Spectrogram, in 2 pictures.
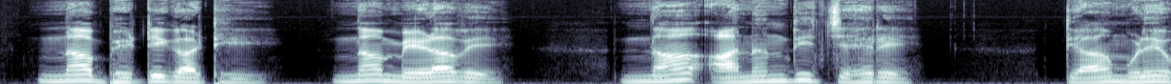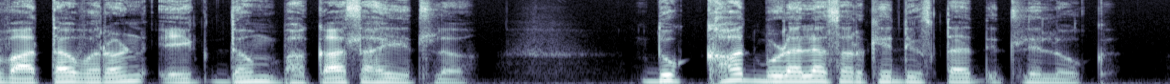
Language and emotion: Marathi, sad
